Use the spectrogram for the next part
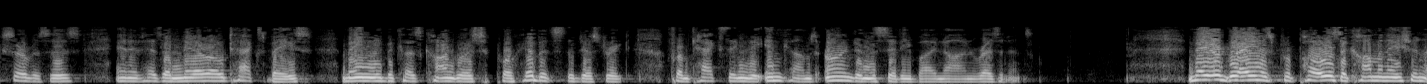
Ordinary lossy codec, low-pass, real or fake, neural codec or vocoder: MP3, 24 kbps; 7.2 kHz; real; none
